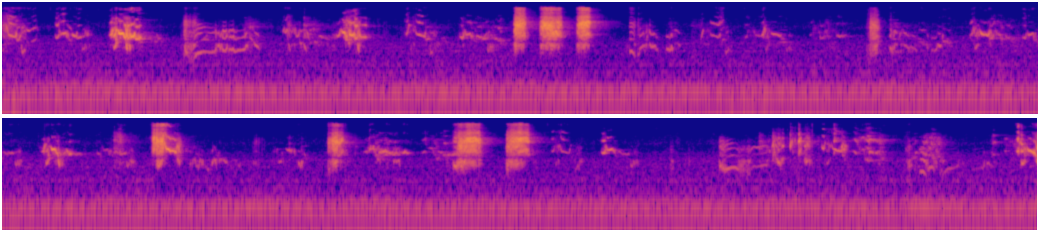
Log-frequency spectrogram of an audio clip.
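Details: Budgerigars singing: a scattered chatter of high, thin chirps and short squeaky notes, some louder clicks, set against a steady low electrical hum.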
